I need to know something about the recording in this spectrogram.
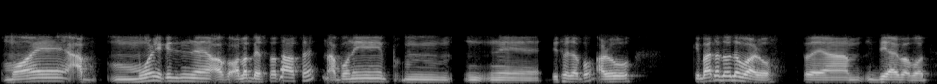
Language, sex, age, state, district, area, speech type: Assamese, male, 60+, Assam, Kamrup Metropolitan, urban, conversation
